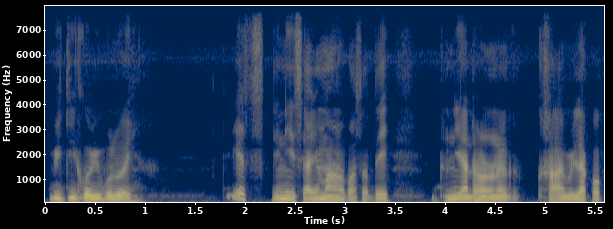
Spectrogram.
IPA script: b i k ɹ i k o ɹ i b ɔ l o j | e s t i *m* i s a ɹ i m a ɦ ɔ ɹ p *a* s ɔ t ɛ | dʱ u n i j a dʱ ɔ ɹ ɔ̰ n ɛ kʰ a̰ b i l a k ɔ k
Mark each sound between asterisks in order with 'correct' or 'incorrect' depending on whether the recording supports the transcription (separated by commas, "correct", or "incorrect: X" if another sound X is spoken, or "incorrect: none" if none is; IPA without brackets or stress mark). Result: incorrect: n, correct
